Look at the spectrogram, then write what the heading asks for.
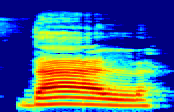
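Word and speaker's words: دال: notebook ready let's go our first letter is dal it's just like the english d very easy to pronounce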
